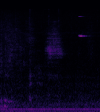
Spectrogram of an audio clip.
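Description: Quiet room tone with a steady low electrical hum, a faint soft rustle about a second in, and a couple of very brief, faint high-pitched squeaks about a second and a half in.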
